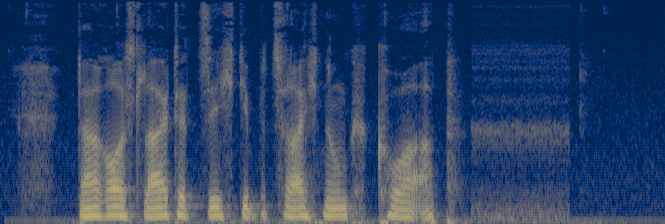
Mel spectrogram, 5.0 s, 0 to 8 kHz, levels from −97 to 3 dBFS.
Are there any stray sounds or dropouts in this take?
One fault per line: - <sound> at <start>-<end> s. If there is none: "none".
none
